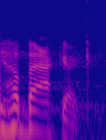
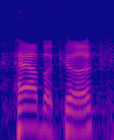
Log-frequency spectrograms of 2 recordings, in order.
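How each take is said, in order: First: "Habakkuk" stressed on the second syllable, huh-BACK-uk; option B pronunciation. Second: "Habakkuk" stressed on the first syllable, HAB-uh-kuk; option A pronunciation. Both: Shown as a demonstration.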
